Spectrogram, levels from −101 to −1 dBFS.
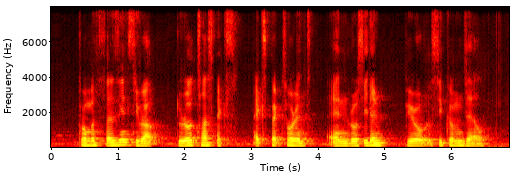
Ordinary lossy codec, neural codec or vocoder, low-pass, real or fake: none; codec, 16 kHz, 4 kbps, X-Codec, HuBERT features, trained on balanced general audio; none; fake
